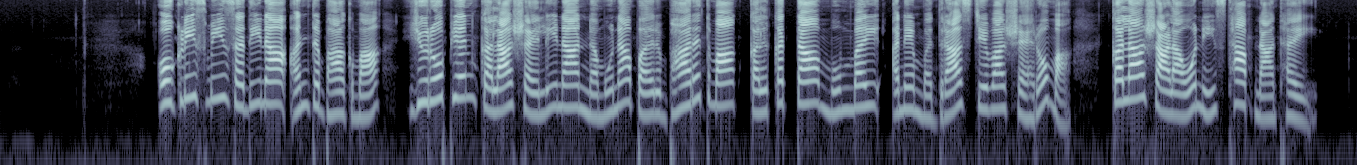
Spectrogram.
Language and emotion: Gujarati, neutral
